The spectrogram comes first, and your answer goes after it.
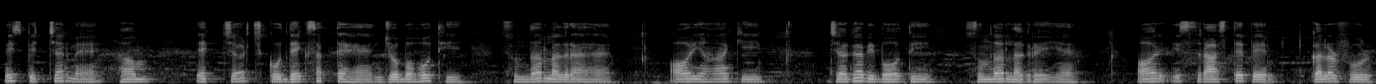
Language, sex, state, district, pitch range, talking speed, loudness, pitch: Hindi, male, Chhattisgarh, Korba, 110-130 Hz, 150 wpm, -29 LUFS, 120 Hz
